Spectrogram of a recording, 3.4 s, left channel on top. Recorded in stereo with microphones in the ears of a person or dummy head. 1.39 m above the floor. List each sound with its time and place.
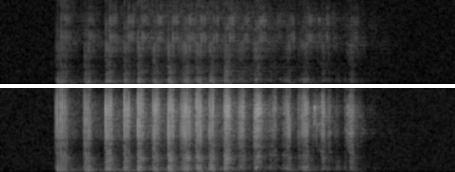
0.4 s a squeak: 70° right (ahead or behind), 1.1 m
